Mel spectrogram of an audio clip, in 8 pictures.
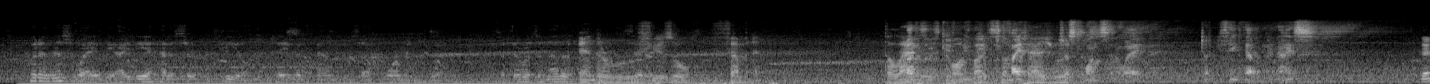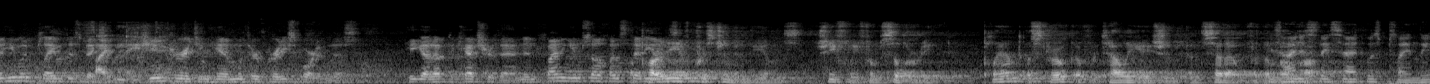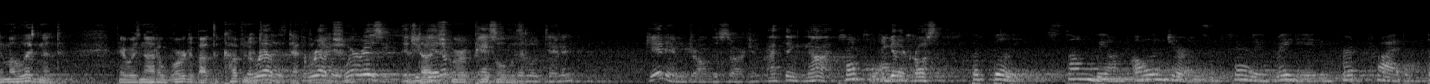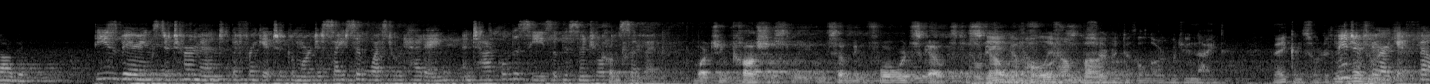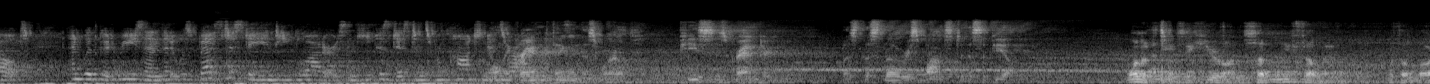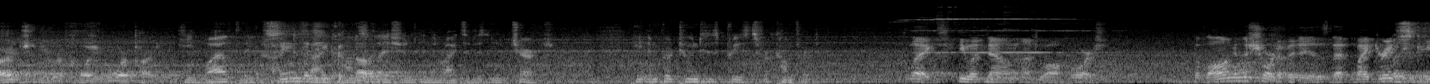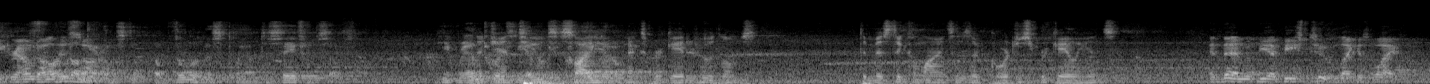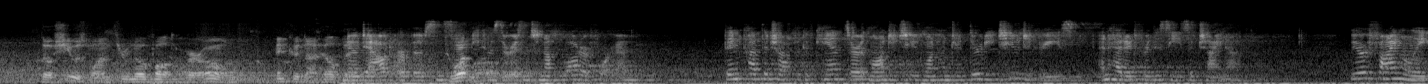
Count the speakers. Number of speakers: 9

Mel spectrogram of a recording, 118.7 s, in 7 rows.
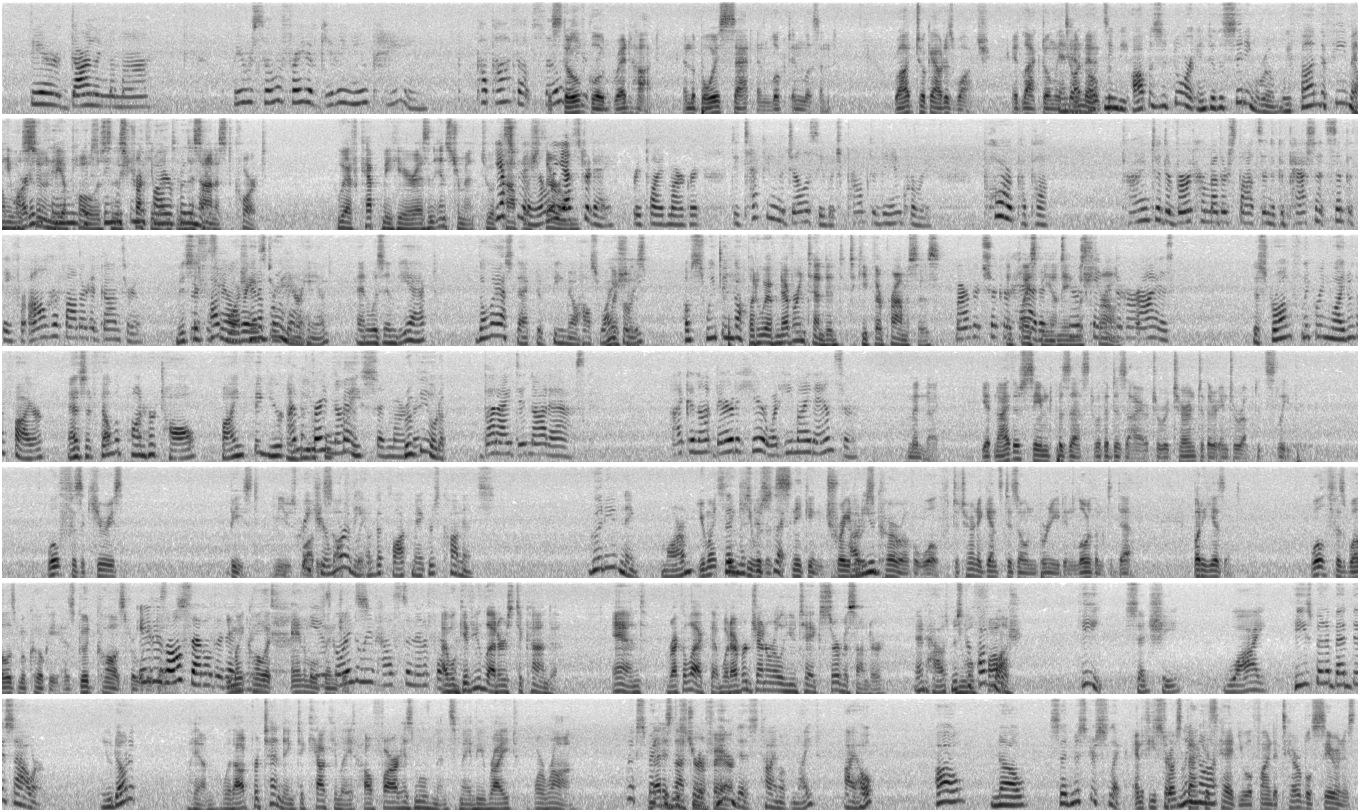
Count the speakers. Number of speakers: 4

